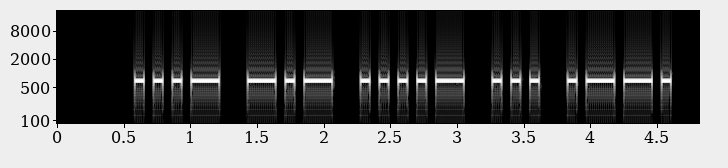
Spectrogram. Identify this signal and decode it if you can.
Morse code, heard as a keyed tone, about 17 wpm, 700 Hz. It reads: VK4SP
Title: DXCC-100 Call Signs - 5 Characters - 17wpm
